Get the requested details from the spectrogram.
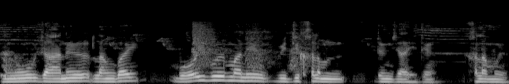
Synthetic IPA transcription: ŋɔzanɯlaŋbaj | bɔjbɯmanɯbidikʰalam | dɯŋzahidɯŋ | kʰalamɯ

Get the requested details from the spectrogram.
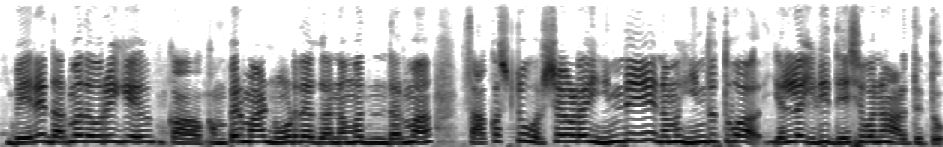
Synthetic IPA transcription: beːɾe̞d̪ʱɐɾmɐd̪ɐʋɐɾiɡe̞kɐmpeːɾmaːɽinoːɽd̪aːɡɐnɐmːɐd̪ʱɐɾmɐsaːkɐʂʈuʋɐɾʂɐɡɐɭɐɦind̪ejnɐmːɐɦind̪ut̪ʋɐɛlːɐiɽid̪ɛːʃɐʋɐnːuɦaːɭt̪it̪ːu

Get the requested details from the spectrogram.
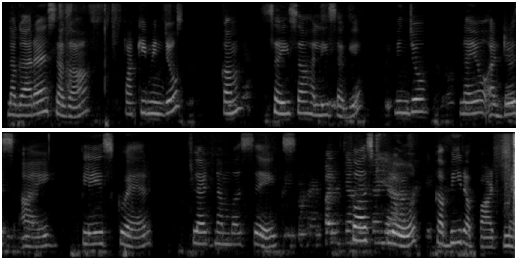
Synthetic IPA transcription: lɐɠaːɾaːẽsɐɡʱat̪aːkimʊ̃ɦɪ̃ɲd͡ʑo | kɐmsɐɦisãɦɐlisɐɡʱe | mʊ̃ɦɪ̃ɲd͡ʑonɐjoʔɐɖɾeːsaːɦekleːskʋɛːɾ | flɛːʈnɐmbəɾsɪks | fəɾsʈfloːɾkɐbʱiːɾɐpaːɾʈmẽ

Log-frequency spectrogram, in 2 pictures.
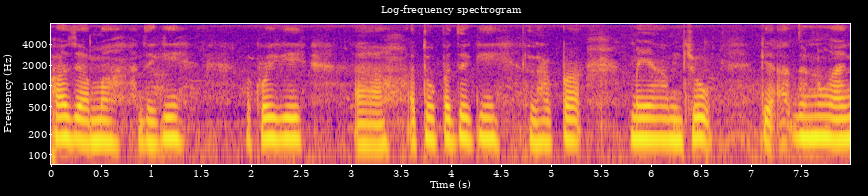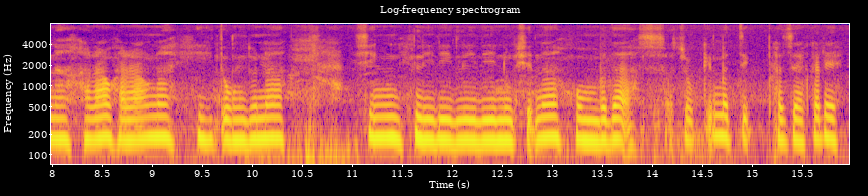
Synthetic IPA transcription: pʰazamaːdɐɡi | ɐkʰojɡi | ɐ̰tɔpɐdɐɡilak̚bɐ | mɐjamt͡ʃu | keʔa̰t̚dunuŋajnɐhɐɾawɦɐɾawnahitɔŋduna | isiŋliɾiliɾinuk̚sit̚nɐhumbɐdɐɐsok̚ːimɐtik̚pʰazakʰɐɾe

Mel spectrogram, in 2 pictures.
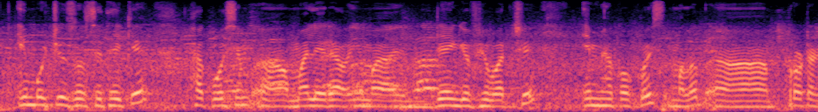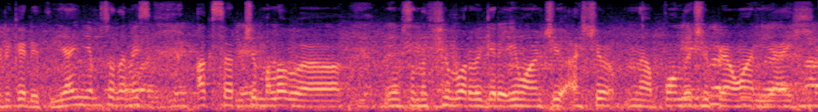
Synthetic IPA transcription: imut͡ʃizɐsit̪ʰɐjki | hɐkoːsimmɐleɾaimɖeːŋɡʲopʰiʋɐɾt͡ʃʰi | imɦɐkokosʲmɐt̪lɐbpɾoːʈek̚ʈkɐɾit̪ijaːjɐmsɐd̪ʰɐnɐsɐksɐɾt͡ʃʰimɐt̪lɐb | jɐmsɐnt̪ɐpʰiʋɐɾʋɐɡʲeɾaiʋaːnt͡ʃʰiʔɐ̰st͡ʃʰipõnd̪ɐt͡ʃʰipʲaʋaːnjaː

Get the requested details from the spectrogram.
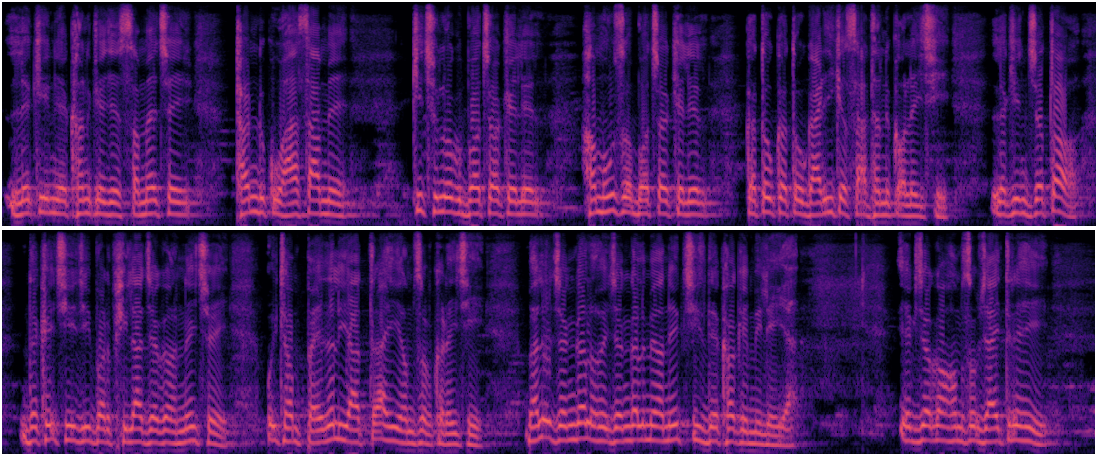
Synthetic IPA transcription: lekinekʰənked͡ʒesəməjt͡ʃʰɛ | ʈʰəɳɖkuɦasamekit͡ʃʰloɡbət͡ʃəkelelhəmɦũs̬əbːət͡ʃəkelelkət̪əwkət̪əwɡaɽikesa̰d̪ʱənkɔlɛjt͡ʃʰḭ | lek̬ind͡ʒət̪ə | d̪ekʰəjt͡ʃʰijɛd͡ʒeibəɽpʰilad͡ʒəɡəɦnəjt͡ʃʰɛ | oiʈʰampɛɪd̪əljat̪ɾaɦiɦəms̬əbkəɾɛjt͡ʃʰibəɦled͡ʒəŋɡəlɦojd͡ʒəŋɡəlmeənekt͡ʃid͡ʒd̪ekʰəkemileja | ekd͡ʒəɡəɦɦəms̬əbd͡ʒajt̪ɾəɦi

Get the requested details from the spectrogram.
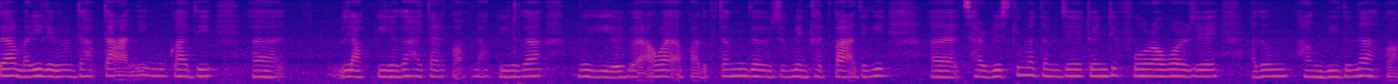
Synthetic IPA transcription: tɐmɐɾilɐjbɐmɐtɐɦɐp̚ta̰nibukadi | lak̚piɾɐɡɐɦajtaɾeka̰lak̚piɾɐɡɐ | mujɡiojbɐ̰ɐ̰waɐ̰pʰa̰dukʰi̥tʰɐŋdɐzumiŋkʰɐt̚pɐɐ̰dɐɡi | sɐɾbʱisɡimɐtɐmzetwentipʰoɾawɐɾze | ɐdumhaŋbidunɐka̰

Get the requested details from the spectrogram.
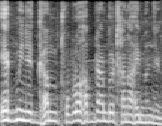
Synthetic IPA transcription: ɛk̚minit̚ɡʱamtʰoplɔɦap̚nanbɔtʰanaɦajmanziŋ

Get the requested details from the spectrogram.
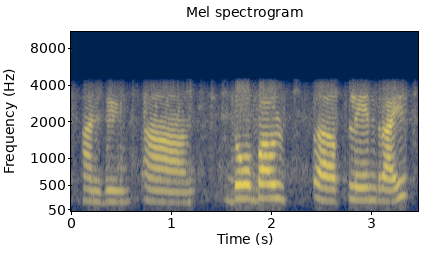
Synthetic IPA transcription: ɦãːnd͡ʒiː | ɖoːbawl | pleːnɾaːjs

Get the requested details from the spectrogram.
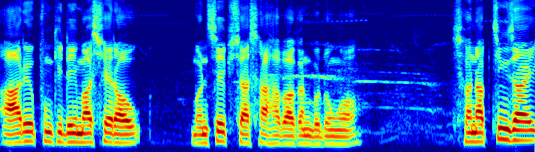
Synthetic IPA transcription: aɾɯpʰuŋkidejmaseɾaw | mɐnsepʰi̥sasaɦabaɡanbɯdɔŋɔ | sənap̚tʰiŋzaj

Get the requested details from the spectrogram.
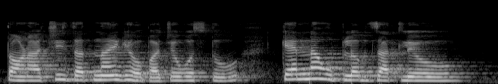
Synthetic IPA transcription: t̪ɔɽ̃at͡ɕiːd͡zət̪najɡʱɛwpat͡ɕɔʋəst̪u | kɛnːaupləbd̪ʱd͡zat̪ljɔ

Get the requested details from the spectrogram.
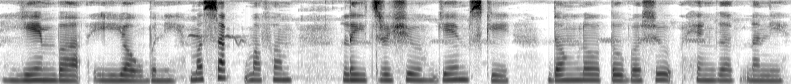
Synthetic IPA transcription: jembajawbɐnimɐsak̚mapʰɐmlɐjtɾisuɡemski | dɔŋlowtowbasuheŋɡak̚lani

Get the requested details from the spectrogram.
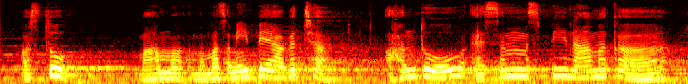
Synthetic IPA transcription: ɐst̪u | maːmmɐmasɐmiːpeaːɡɐt̪̚ːt͡ʃʰa | ɐɦɐnt̪uesemespinaːmɐka

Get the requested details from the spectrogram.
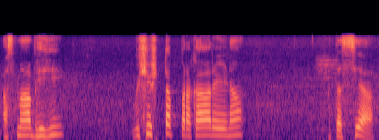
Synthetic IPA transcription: ɐsmaːbʱiɦi | ʋiʃiʂʈɐpɾɐkaːɾeːɳɐ | t̪ɐsja

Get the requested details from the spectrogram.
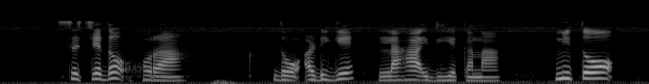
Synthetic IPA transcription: sɛt͡ʃɛd̪ɔʔhɔɾa | d̪ɔʔəɖiɡɛ | laɦaid̪ijɛkana | nit̪ɔ

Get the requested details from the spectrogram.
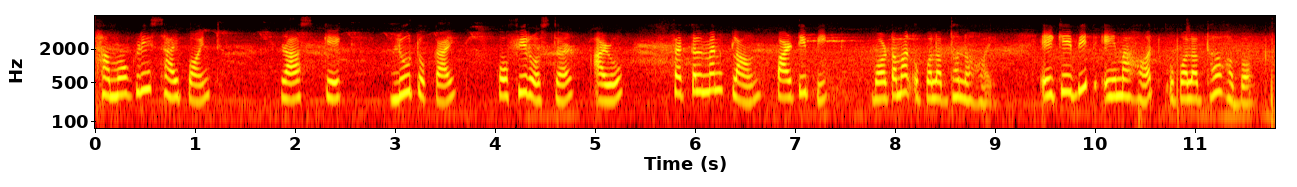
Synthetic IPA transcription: xamɔɡɹisajpɔjnt | ɹaskek | blutʊkaj | kopʰiɹostaɹa̰ɹusɛtlmɛnklawnpaɹtipik̚bɔɹtɔmanʔupɔlɔb̚dʱɔnɔɦɔj | ejkebitejmaɦɔtupɔlɔbdʱɔɦobɔ

